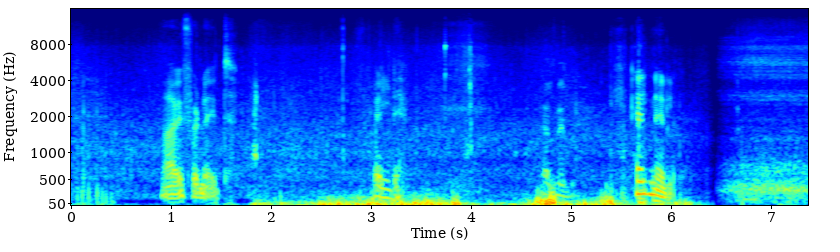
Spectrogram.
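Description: A woman talks with animation close to the microphone.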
